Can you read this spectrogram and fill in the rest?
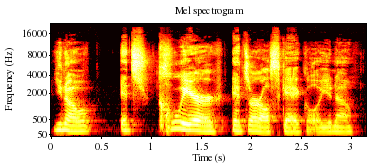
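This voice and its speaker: A man hosting a podcast in a casual, agreeable way, often chiming in with affirmations. His voice sits a little higher than most men's. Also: unhurried. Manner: agreeable, frequent backchannel.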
